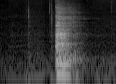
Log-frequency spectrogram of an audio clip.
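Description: A man's single short sigh about a second in: a breathy exhale with a little voice in it, strongest at the start and trailing off. Two faint clicks come just before it.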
